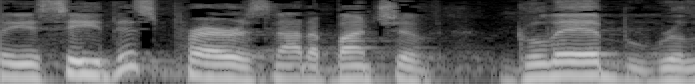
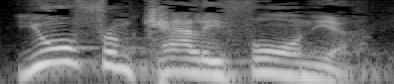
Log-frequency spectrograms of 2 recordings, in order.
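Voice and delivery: higher, louder put-on voice of an English counterman; mock English shop-worker, raised and emphatic; English shop clerk; 5 semitones higher, 5 dB louder than usual. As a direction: imitate a London clerk calling out the foreigner. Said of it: "the guy behind the counter said".

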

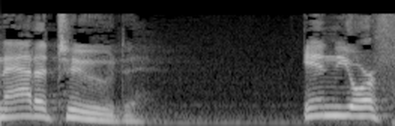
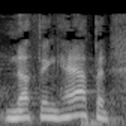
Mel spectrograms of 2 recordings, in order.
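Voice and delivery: normal talking voice

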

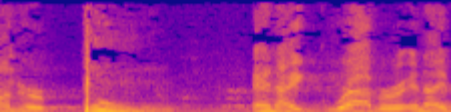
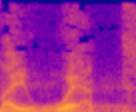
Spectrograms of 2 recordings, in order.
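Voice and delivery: ordinary talk, nothing marked

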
